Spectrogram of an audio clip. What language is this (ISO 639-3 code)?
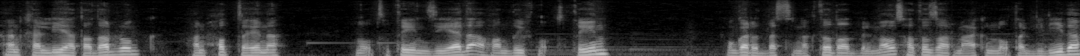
ara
